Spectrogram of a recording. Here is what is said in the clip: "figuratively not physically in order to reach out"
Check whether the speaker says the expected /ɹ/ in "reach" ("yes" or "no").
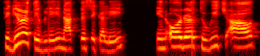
no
